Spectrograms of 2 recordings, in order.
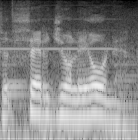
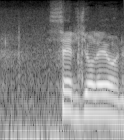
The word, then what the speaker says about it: Sergio Leone: The right pronunciation is Sergio Leone but I say it in the English uh you know, in the English way. Sergio Leone, okay?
